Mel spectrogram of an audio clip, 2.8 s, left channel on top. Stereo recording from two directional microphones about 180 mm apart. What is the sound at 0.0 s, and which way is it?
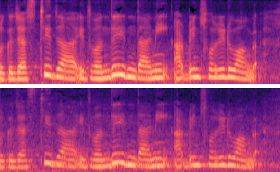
A woman's voice, 40° left (ahead or behind).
